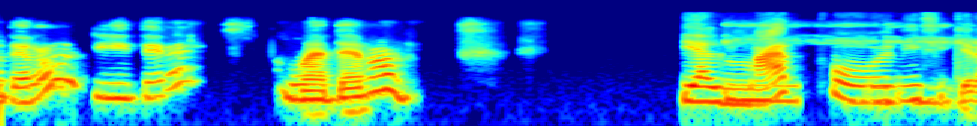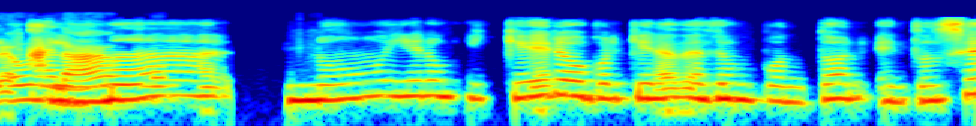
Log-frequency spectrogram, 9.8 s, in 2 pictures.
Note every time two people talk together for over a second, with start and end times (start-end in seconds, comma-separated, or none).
3.6-5.8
